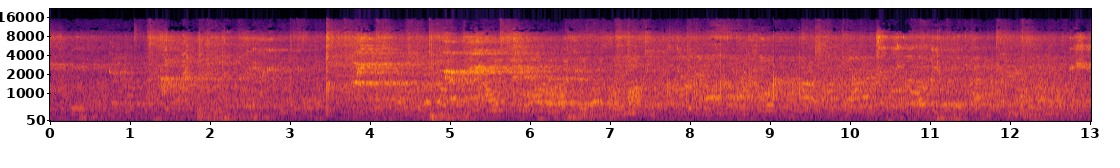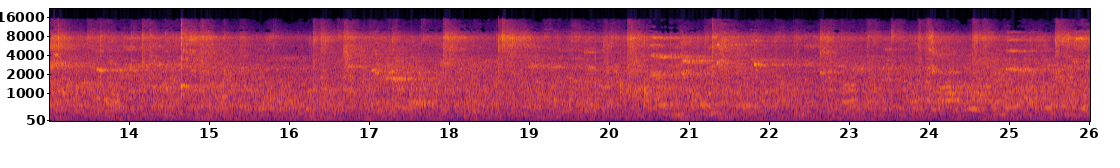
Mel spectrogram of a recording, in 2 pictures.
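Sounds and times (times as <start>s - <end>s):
echoing chatter of voices: 0.0s - 26.0s
players' footsteps on court: 4.6s - 14.0s.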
